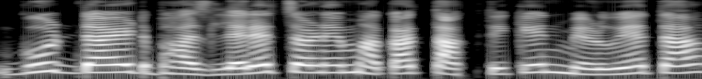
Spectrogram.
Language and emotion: Goan Konkani, neutral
